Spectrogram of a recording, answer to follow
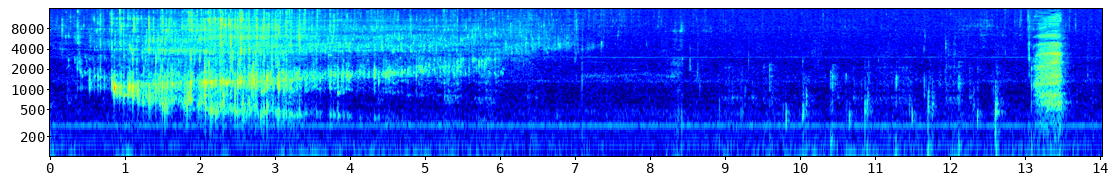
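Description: Carbonated mineral water poured from a plastic bottle into a cut-glass tumbler, the pour hissing for a few seconds and the fizz fading out. Then faint small clicks as the glass is drunk from, and a short breathy sound near the end.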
